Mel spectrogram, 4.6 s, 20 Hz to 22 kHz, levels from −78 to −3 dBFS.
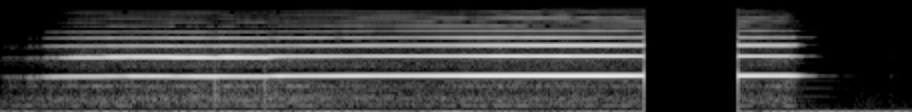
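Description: At 3.2 s the player exhausted its downloaded audio and halted, a rebuffering stall, waiting until more data arrived. The sound drops abruptly to silence for 470 ms, then picks up at 3.7 s exactly where it left off, with nothing missing but extra time inserted.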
